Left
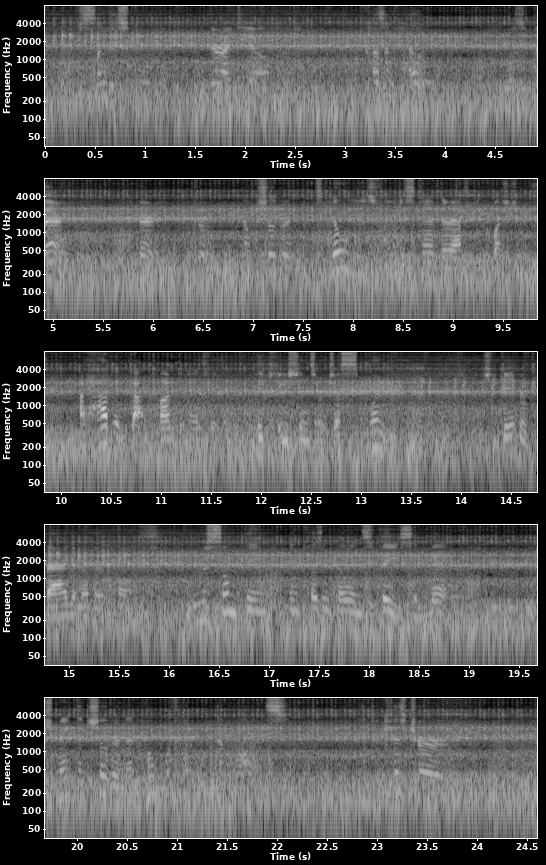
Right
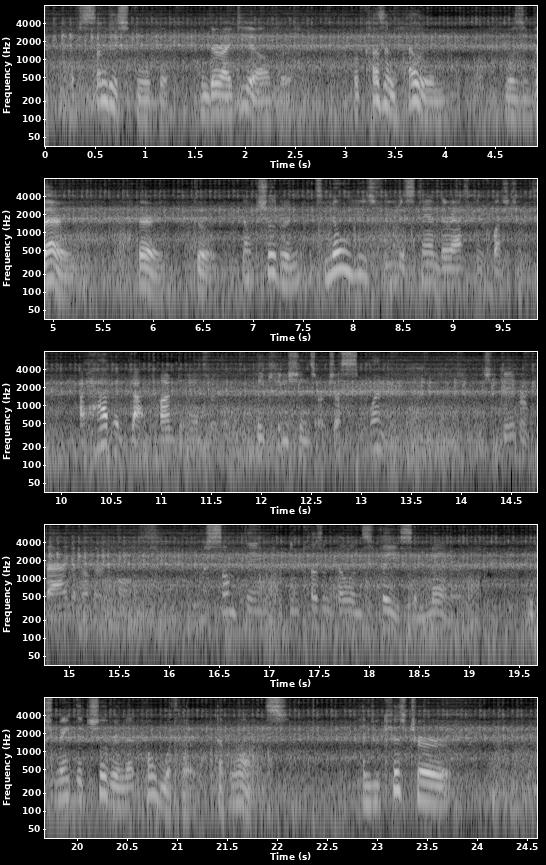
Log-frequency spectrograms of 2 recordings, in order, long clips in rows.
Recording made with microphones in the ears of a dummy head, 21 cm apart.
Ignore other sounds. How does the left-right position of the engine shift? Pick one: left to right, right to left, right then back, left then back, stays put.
stays put.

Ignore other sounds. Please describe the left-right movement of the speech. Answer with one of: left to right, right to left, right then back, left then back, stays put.
left then back.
